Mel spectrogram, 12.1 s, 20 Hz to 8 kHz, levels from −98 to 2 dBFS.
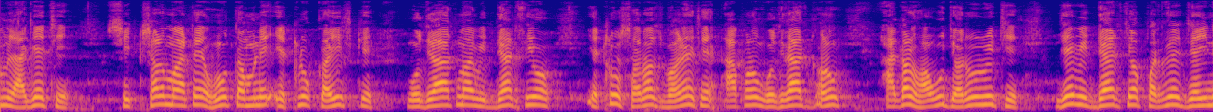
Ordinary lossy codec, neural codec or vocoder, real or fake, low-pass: none; codec, 16 kHz, 16 kbps, FreqCodec, larger model; fake; none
